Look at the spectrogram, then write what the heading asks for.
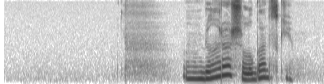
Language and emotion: Russian, neutral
